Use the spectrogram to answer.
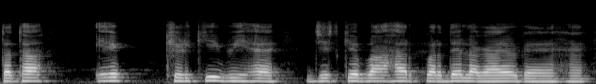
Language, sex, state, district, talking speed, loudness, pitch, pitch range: Hindi, male, Jharkhand, Palamu, 110 wpm, -17 LUFS, 150 Hz, 140-155 Hz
